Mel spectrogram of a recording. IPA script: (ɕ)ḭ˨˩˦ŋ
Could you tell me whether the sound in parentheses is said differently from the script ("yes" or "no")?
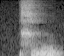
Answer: no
